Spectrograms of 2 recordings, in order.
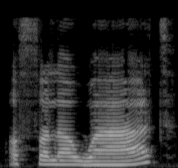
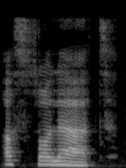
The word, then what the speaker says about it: الصلاة: So we don't say as-salawat, we say as-salat, as-salat. So the waw is ignored. The alif on top of it replaces it.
